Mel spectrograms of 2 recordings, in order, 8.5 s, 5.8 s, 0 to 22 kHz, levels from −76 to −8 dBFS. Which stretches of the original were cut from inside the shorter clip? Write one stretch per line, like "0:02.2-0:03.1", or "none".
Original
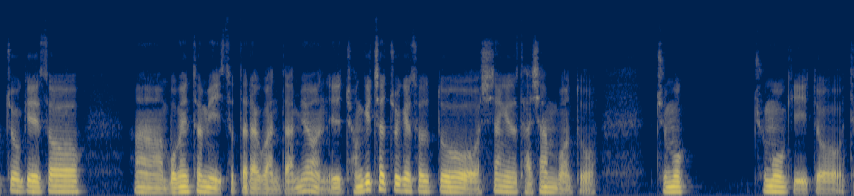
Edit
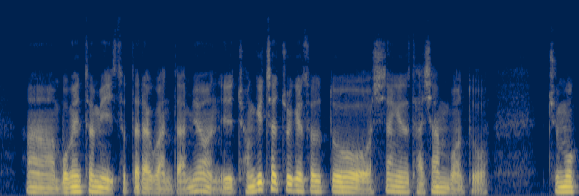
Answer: none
